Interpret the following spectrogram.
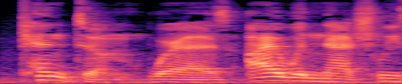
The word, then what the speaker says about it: centum: And we also see hard C's in places like Latin, where famously 100 is centum, but it was probably more often pronounced more like centum, whereas I would naturally say that more like centum.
